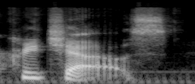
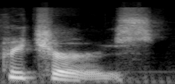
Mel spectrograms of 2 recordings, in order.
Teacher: in England, people mostly don't say the R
